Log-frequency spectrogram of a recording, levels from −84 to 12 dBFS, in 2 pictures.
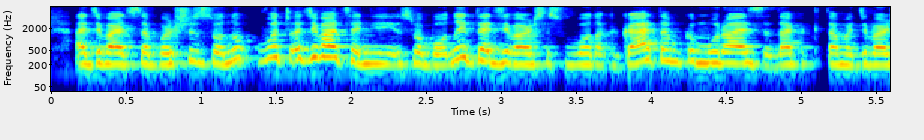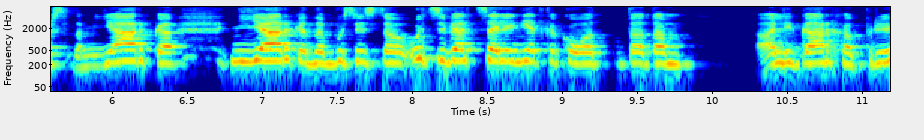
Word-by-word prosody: одевается 210 0 +2
большинство? 215 +2 -3
Ну 285 +6 -4
вот 325 +6 -3
одеваются 330 +1 +3
они 215 -2 -3
свободно, 210 +3 -3
и - - +4
ты 275 - +1
одеваешься 215 -3 +1
свободно. 205 -1 -5
Какая 215 +7 +1
там 265 -3 -4
кому 235 -1 -1
разница, 220 -3 +1
да? 205 +2 0
Как 210 0 -16
ты - - -24
там 210 -1 -3
одеваешься 205 0 -1
там 170 +1 -11
ярко, 235 +1 +2 0.3
неярко, 260 0 +6
допустим, 230 +2 -3
если 235 0 -4
там 230 -2 -2
у 300 - +2
тебя 270 -3 +1
цели 260 -1 +2
нет 250 0 -2
какого-то 220 -2 -4
там 215 -1 -2 0.4
олигарха 225 +1 0
при 225 +3 -4
225 Hz, 180 wpm, -20 LUFS, 210-255 Hz, 0.4 s, неярко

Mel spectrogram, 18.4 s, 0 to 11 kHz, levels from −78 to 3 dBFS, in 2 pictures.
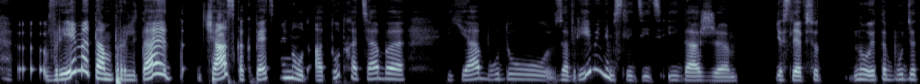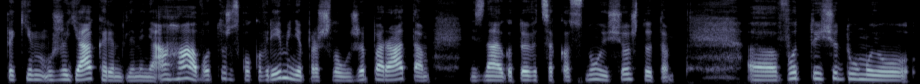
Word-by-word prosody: э, 295 - -14 0.2
время 485 +3 +6
там 210 -4 +8
пролетает- 185 - +7 0.3
час 205 -1 +9
как 185 - -5
5 195 +4 +2
минут, 245 -8 -2
а 170 - 0
тут - - -10
хотя 215 0 -1
бы 210 -3 +2 0.4
я 180 +4 -2
буду 195 -3 -11
за 180 -2 -4
временем 405 - -3
следить. 170 -2 -7
И 170 - -11
даже 155 -2 -1 0.4
если 175 -1 -1
я 165 - +6
всё 185 +3 -4
т - - -31 0.3
ну, 190 +1 -3
это 180 +3 -2
будет 195 +1 -8
таким 180 0 -8
уже 175 +2 -7
якорем 180 -5 +2
для 150 +1 -11
меня. 150 -1 -4
Ага, 215 +4 +3
вот 175 - -8
уже 225 -4 -9
скока 170 -2 -8
времени 200 +1 -3
прошло, 155 0 -5
уже 150 +4 -5
пора 180 +1 +3
там, 150 +1 -5 0.4
не 150 - -14
знаю, 160 0 +1
готовиться 165 0 -1
ко - - -9
сну, 190 +2 -2
еще 190 +4 -5
что-то. 170 -5 -7 0.8
Э, 165 -1 0
вот 225 +1 -3
еще 225 +1 -4
думаю, 185 -5 -3
э, - - -8
185 Hz, 170 wpm, -22 LUFS, 165-205 Hz, 0.8 s, час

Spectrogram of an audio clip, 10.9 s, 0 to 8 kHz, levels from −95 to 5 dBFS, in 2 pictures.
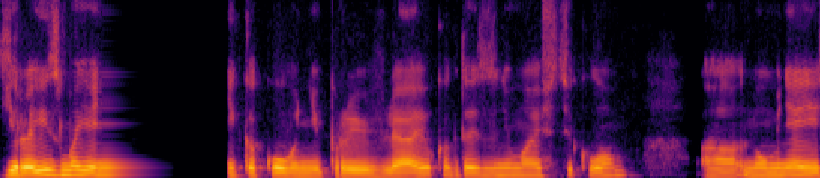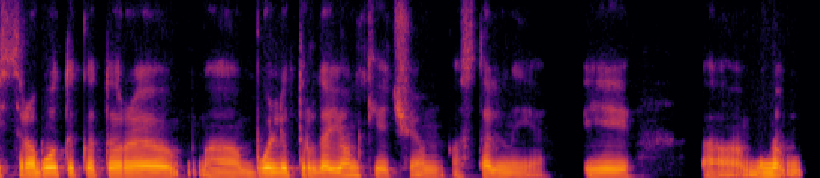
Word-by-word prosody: Героизма 190 +3 +8
я 175 -1 +2 0.6
никакого 165 -1 +2
не 150 -1 0
проявляю, 145 +2 +2
когда 175 0 -2
я 170 - +1
занимаюсь 165 0 -3
стеклом. 170 +2 -4 0.5
А, 150 -1 -4
но 160 0 -1
у - - 0
меня 180 +2 +3
есть 175 0 -2
работы, 170 +1 +2
которые, 155 -3 0
а, 140 -2 -6
более 165 +4 +2
трудоемкие, 155 0 -2
чем 145 0 -9
остальные. 140 -4 -7 0.2
И, 145 -1 -3 0.4
а, 70 -2 -7
м 165 +1 -1
165 Hz, 130 wpm, -20 LUFS, 150-175 Hz, 0.6 s, Героизма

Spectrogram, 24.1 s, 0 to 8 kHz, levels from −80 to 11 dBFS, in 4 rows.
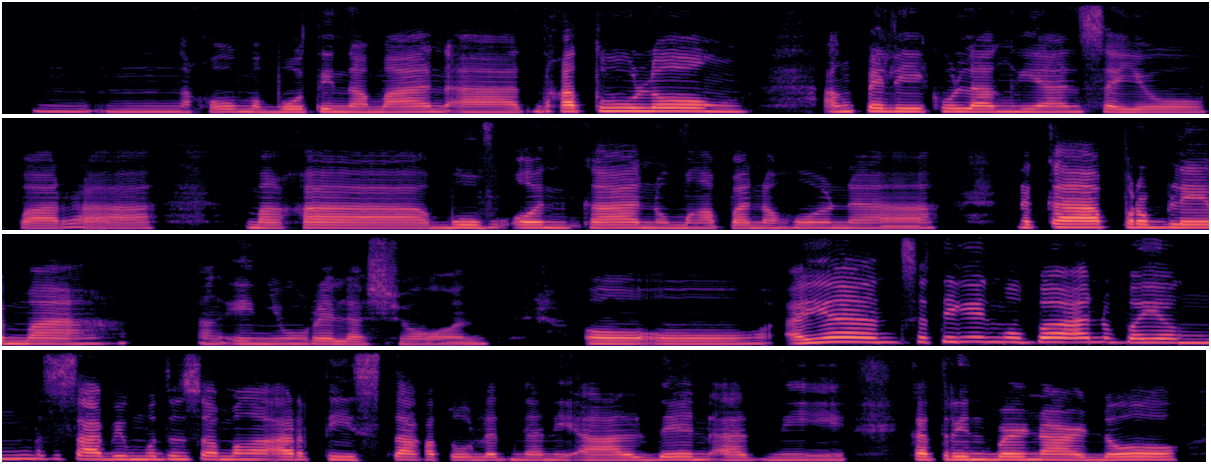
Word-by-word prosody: Mhm, 200 -3 -9
naku 185 +1 -6
mabuti 190 0 -2
naman 190 +1 -2
at 180 0 -3
nakatulong 230 -1 +4 0.3
ang 205 -1 -2
pelikulang 215 -2 +2
'yan 195 -1 -3
sa'yo 180 -1 -4
para 185 -1 -4 0.5
maka-move 195 +1 -1
on 200 -1 +2
ka 195 0 +1
no'ng 190 -1 -6
mga 185 -1 -5
panahon 190 +1 -4
na 95 - -5 0.4
nagkaproblema 210 -3 +3 0.4
ang 190 - -11
inyong 190 0 -6
relasyon. 185 +1 -6 0.4
Oo, 200 0 0
ayan, 305 +5 +5
sa 305 +3 -5
tingin 330 +1 -2
mo 315 -1 -1
ba, 310 +1 +6
ano 305 -2 -8
ba 285 - 0
yung 265 -2 -1
masasabi 235 -3 +1
mo 225 -1 +1
do'n 230 +1 -1
sa 225 0 0
mga 220 -1 0
artista 215 -1 -1
katulad 195 -1 -3
nga 195 -2 -5
ni 190 0 -7
Alden 190 +2 -1
at 185 +2 -5
ni 185 - -9 0.3
Kathryn 210 -1 +3
Bernardo, 205 0 +3
200 Hz, 110 wpm, -22 LUFS, 190-220 Hz, 0.5 s, ba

